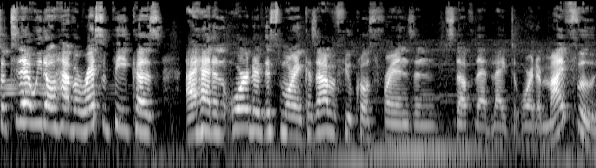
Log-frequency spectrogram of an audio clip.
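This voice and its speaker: A man with a Jamaican accent projects a raised voice at a moderate pace, his pitch swinging very widely and his loudness rising and falling sharply. Music plays behind him. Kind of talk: mukbang eating show, casual talk to camera.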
